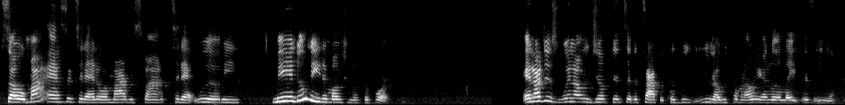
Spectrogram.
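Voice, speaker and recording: A woman with a slightly high voice speaks fairly quickly on a rough recording. She's co-hosting a casual live online talk show, talking earnestly and repeating phrases for emphasis.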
